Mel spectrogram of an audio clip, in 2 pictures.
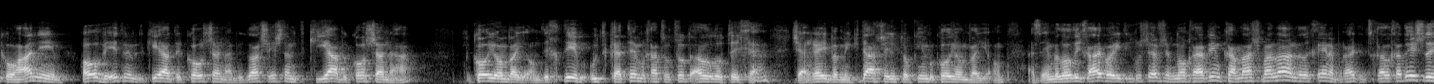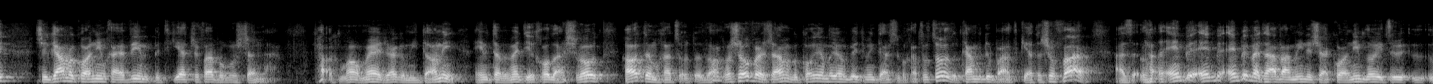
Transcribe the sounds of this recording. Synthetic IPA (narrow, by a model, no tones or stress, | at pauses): koɦanimhovəitmimbɪt̪kiadəkʰolˠʃanabiɡlalˠʃejɛʃlaemt̪kʰiabəkolˠʃana | b̥əkolˠjombajo̰mtiχtivut̪katɛmbəχat͡sot͡sota̰lˠalotejχemʃəa̰ʁejbɪmikdaʃejutokimbəkʰolˠjombajo̰ma̰zaimlˠoliχajvajeitiχoʃɛvʃɛɛmlˠoχajavimkamaʃmalanvəlaχenabʁajtit͡si̥χaləχadeʃliʃɛɡamakoanimχajavimbətkiataʃofaɾbəʁuʃana̰ | valkmoomɛɾtaɡəmidɔmiaḭmatabeɛmɛtjaχolːˠəaʃvothɔtamχat͡so̰todvaχɔʃovɛɾʃamabəkolˠjomvajombejtimiɡ̚daʃibəχa̰t͡sot͡sotkanməduba̰ɾa̰tkiataʃofaɾ | ʔa̰zenbenʔenbɛːmɛthavaːminəʃɛakoanimlojet͡s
